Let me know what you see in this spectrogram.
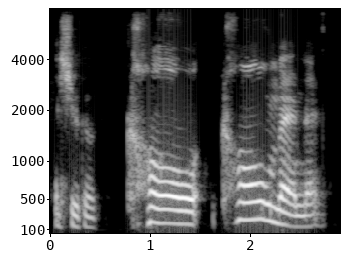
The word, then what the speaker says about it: Cullman: So I know you grew up in Cullman, Alabama. Am I saying it right? – You are.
